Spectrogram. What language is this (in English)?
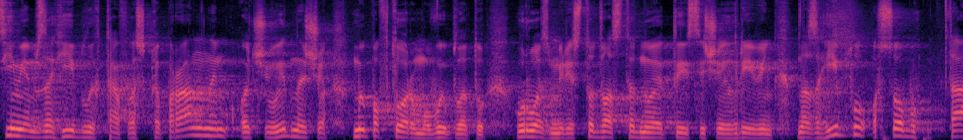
Ukrainian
